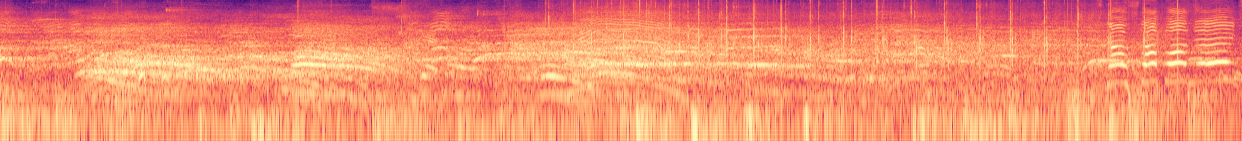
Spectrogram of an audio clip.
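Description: Spectators shouting and cheering over one another in a gym, with a basketball bouncing on the hardwood court. Near the end come several short, high squeaks, in quick succession.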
